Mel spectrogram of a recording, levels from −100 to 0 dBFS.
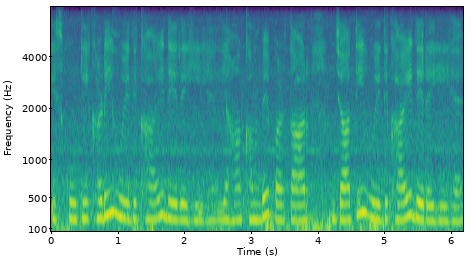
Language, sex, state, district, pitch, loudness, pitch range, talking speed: Hindi, female, Uttar Pradesh, Hamirpur, 215 Hz, -15 LUFS, 205-225 Hz, 165 wpm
